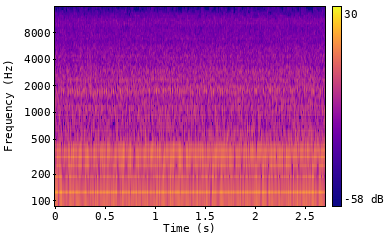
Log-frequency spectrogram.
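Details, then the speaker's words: Car with a cylinder three misfire and an air-fuel ratio code, idle heard while coil plugs are unplugged: steady, elevated even hum with no dips. The idle is too high, cause not yet found. "definitely got a high idle for some reason"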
